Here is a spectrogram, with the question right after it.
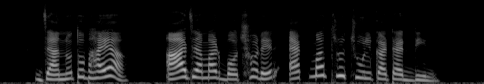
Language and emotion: Bengali, neutral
